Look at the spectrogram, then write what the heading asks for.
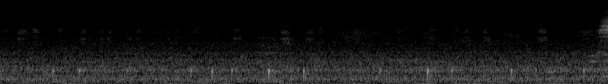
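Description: Chalk or marker scratching on a board as a teacher writes short notes, soft intermittent taps and strokes over a low steady room hum, with no voices.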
